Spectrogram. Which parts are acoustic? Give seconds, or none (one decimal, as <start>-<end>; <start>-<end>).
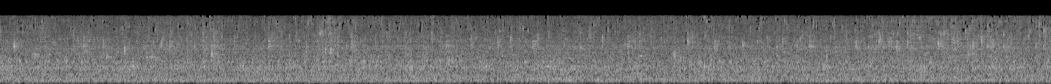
0.0-10.5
